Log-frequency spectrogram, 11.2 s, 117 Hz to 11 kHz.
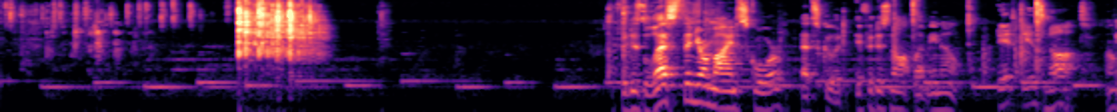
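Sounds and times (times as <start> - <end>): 
two eight-sided dice rolled during a tabletop role-playing game: 0.0 - 3.3
soft music: 0.0 - 11.1
speech: 6.2 - 11.1.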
